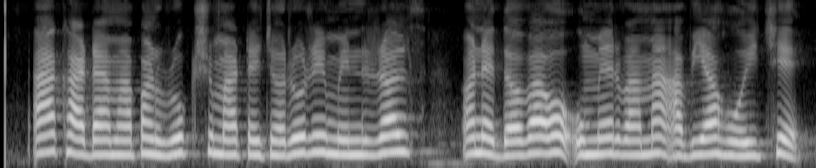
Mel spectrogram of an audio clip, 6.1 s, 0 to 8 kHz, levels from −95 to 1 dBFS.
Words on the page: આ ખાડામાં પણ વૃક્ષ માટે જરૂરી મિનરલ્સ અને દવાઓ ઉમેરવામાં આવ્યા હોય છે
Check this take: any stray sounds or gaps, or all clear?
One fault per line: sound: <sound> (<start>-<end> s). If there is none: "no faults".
no faults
